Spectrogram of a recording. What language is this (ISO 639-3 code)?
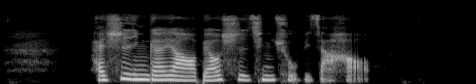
zho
